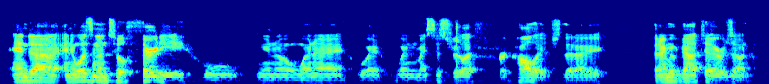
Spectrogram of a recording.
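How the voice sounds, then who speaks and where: In a Spanish accent, a man speaks at a fairly low pitch with ordinary pitch variation. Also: moderate pace. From Mexican border area, Mexicali and Coachella Valley. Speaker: political candidate. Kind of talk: casual chat. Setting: video call.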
